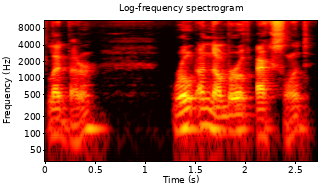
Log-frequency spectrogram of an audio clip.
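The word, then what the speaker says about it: Leadbeater: to understand but Charles lead better pronounced lead better wrote a number of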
